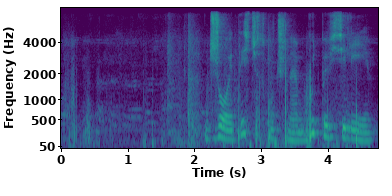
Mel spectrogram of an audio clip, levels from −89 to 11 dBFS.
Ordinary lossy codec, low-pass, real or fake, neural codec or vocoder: none; 7.2 kHz; real; none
